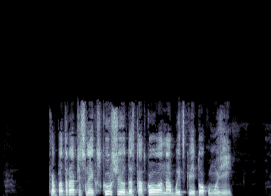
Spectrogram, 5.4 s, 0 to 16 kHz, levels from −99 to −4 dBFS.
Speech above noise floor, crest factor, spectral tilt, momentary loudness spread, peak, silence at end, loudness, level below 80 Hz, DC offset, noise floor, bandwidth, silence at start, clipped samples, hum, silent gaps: 68 dB; 16 dB; -5 dB/octave; 10 LU; -2 dBFS; 0.8 s; -16 LUFS; -60 dBFS; under 0.1%; -83 dBFS; 8 kHz; 1 s; under 0.1%; none; none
